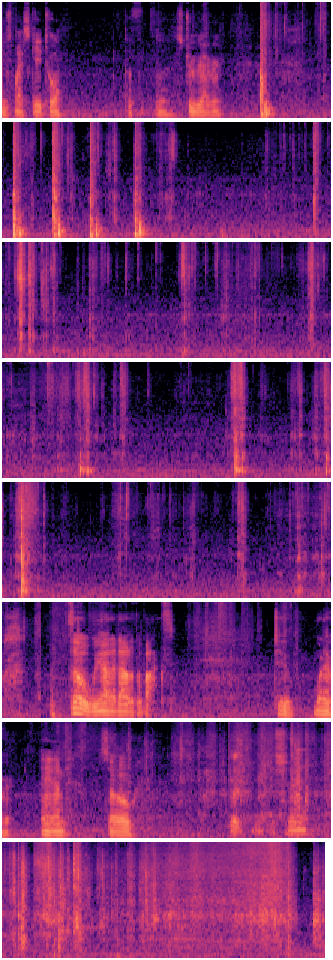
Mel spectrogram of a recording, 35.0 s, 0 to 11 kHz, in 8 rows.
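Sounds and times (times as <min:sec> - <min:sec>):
packaging tearing and crinkling: 0:08.1 - 0:13.2.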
